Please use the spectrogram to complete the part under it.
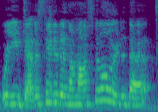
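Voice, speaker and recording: A woman's voice: mid-range voice, brisk. A woman hosting a podcast who talks in a frank, chatty way, full of likes and you knows. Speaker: podcast host. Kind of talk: casual podcast chat. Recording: echoey room, distant mic, crowd behind.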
